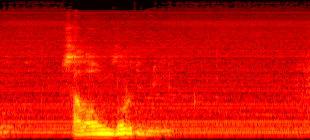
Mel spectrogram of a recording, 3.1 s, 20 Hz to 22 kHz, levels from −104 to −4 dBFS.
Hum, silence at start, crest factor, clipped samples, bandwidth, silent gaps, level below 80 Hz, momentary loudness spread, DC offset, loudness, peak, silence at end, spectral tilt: 50 Hz at -70 dBFS; 0 s; 18 dB; under 0.1%; 18 kHz; none; under -90 dBFS; 19 LU; under 0.1%; -33 LUFS; -18 dBFS; 0 s; -5 dB/octave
